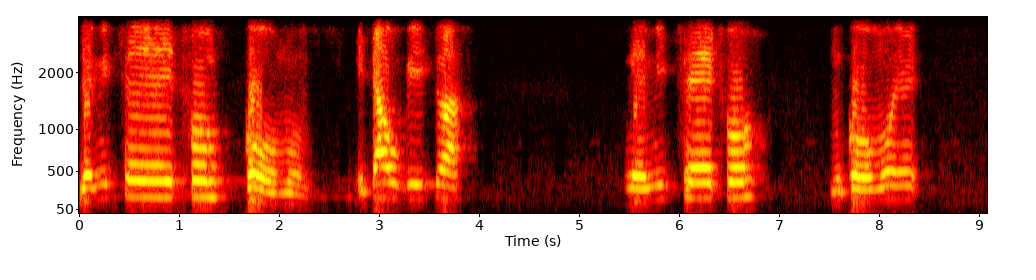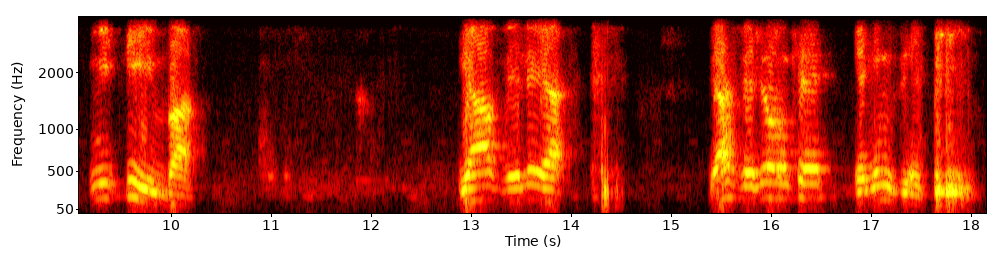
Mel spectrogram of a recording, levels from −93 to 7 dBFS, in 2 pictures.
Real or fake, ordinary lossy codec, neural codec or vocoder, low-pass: real; Opus, 16 kbps; none; 3.6 kHz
